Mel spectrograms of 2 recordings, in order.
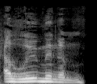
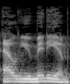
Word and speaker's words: aluminium: Well, that one's an interesting one because aluminum was discovered in America and named aluminum, and then the British scientific community renamed it aluminium to rhyme with silicon, beryllium, and all of the other existing elements.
